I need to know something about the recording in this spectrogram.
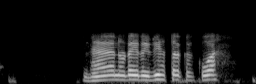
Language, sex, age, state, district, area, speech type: Santali, male, 18-30, Jharkhand, Pakur, rural, conversation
